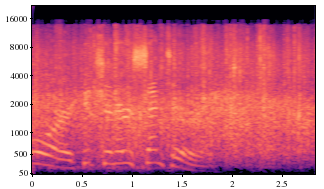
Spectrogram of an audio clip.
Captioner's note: some Applause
